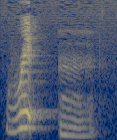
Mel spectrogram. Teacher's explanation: this e kind of disappears it's not pronounced so it's basically the t and the n that are next to each other written keep your tongue up don't release it let the air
